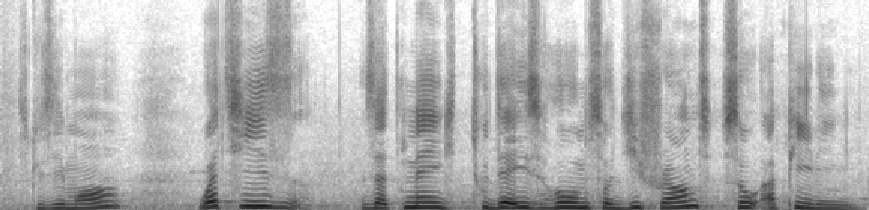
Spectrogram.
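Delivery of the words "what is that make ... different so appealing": English with a thick French accent; self-mocked "froggy" French accent in English. Real, not acted. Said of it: "Appréciez mon bel accent de grenouille".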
